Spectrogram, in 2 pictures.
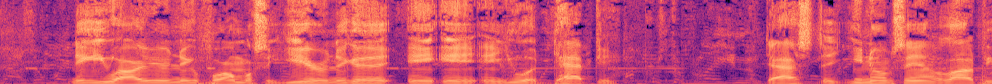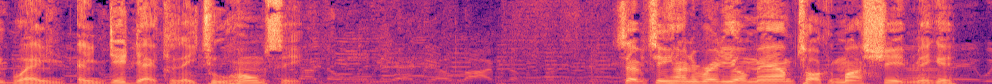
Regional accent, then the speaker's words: the Bay Area, California, United States; moved away; I'm from the Bay. But, you know, I left for my own personal reasons, man.

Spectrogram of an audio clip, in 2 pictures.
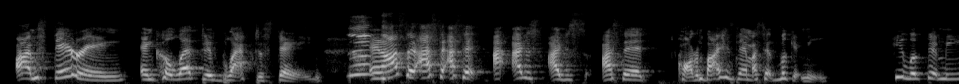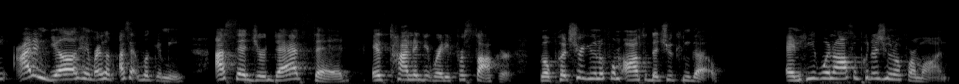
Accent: West Coast, Pacific Northwest, United States; moved away as an adult; also born or lived in the South, United States; now in Southern United States, United States; growing up on the West Coast, it's more progressive.

